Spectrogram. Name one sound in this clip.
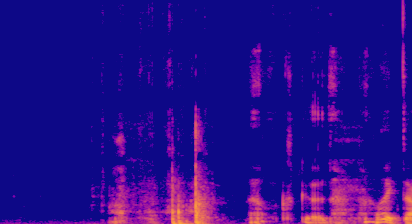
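A wooden frame knocks softly against a table.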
